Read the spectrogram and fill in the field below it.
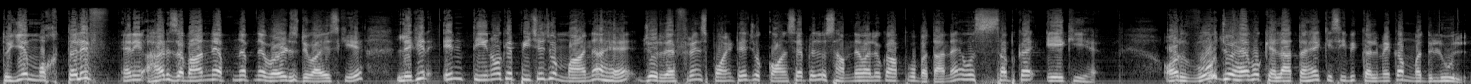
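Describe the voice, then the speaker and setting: A man's voice: sits high, moderate pace, rough recording. A man teaching Arabic grammar in an online lecture, patiently explaining with many everyday examples.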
